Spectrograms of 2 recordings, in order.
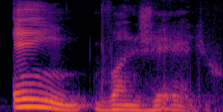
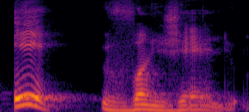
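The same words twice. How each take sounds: First: An N sound is added before the V. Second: There is no N sound before the V. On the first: The speaker calls it wrong. "como se tivesse entre o E e o V um N" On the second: The speaker calls it right. "É evangelho"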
